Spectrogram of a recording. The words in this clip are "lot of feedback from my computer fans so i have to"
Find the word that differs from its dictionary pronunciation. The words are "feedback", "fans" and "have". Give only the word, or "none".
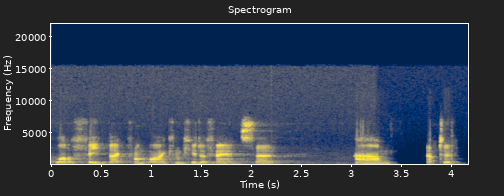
have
